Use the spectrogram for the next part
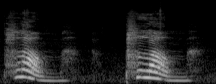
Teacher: I call this the umbrella U because the first letter in that word is the exact sound that we want. Very short and made sort of in the midsection of your mouth, not right at the back like with the short A. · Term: short U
